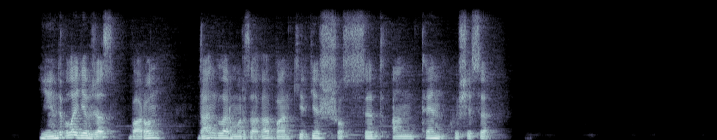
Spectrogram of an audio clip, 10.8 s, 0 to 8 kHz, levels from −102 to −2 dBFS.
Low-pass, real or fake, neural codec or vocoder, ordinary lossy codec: 7.2 kHz; real; none; none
